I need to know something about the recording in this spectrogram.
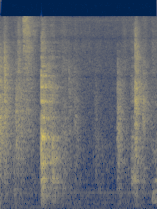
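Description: Metal tube of a tubular clothes-rack frame knocking and clinking against metal, a few sharp knocks with a brief metallic ring, the loudest just over half a second in.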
